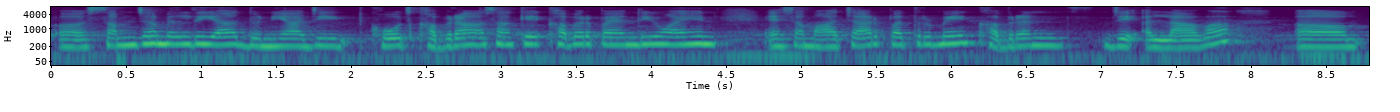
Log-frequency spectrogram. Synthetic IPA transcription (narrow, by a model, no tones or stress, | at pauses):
sɐmd͡ʑʱəmɪln̆d̪iaːɦed̪ʊnijad͡ʑiːkʰoːt͡ɕxʰɐbɾãɐsãkʰexʰɐbəɾpɐjə̃nd̪ijũaːɦɪnɪ̆ɛ̃ːsɐmaːt͡ɕaːɾpɐt̪ɾəmẽxɐbɾənɪ̆ | d͡ʑeːʔɐlaːʋa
